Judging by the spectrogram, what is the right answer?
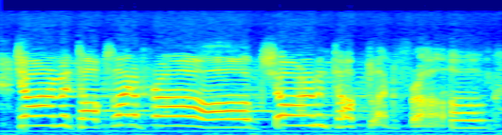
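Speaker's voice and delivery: high, slow, drawn-out taunt; singsong playground mockery, stretched out; kids teasing. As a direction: chant it like jeering schoolkids. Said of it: "She talks funny".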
